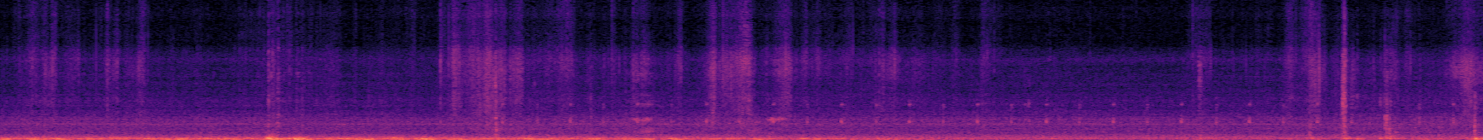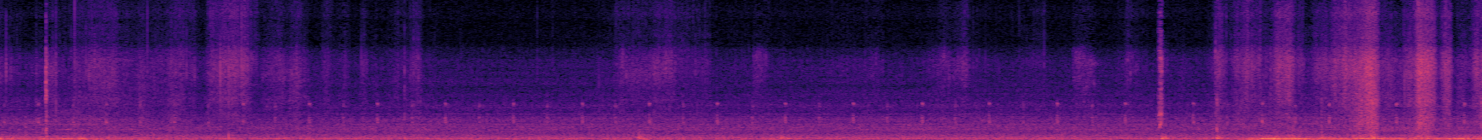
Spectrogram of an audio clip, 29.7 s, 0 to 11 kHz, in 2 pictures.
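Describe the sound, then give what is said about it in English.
A steady low engine and road rumble from inside a moving car on a Monday at 7:19 a.m. Eastern Standard Time continues throughout, with occasional light clicks and bumps over the drone and no talking. “So we're on the road now, 7:19 a.m. Eastern Standard Time on a Monday.”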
